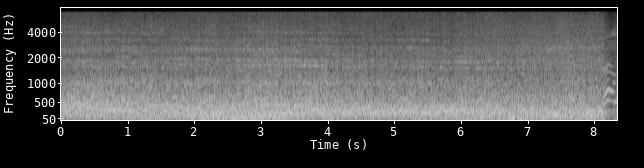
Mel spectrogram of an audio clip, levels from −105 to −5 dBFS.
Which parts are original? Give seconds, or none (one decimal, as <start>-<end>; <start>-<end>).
0.0-6.4; 7.6-8.4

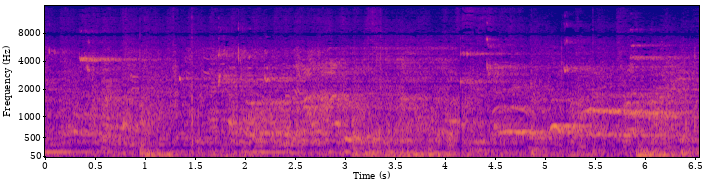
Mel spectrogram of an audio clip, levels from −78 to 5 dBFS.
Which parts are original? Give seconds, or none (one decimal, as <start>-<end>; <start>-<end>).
0.0-2.8; 4.3-6.5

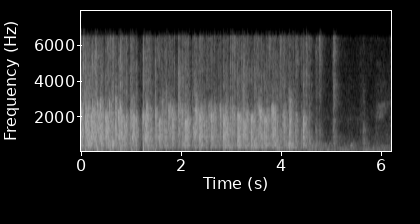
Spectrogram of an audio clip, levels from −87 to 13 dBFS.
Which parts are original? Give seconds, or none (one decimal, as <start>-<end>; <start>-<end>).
0.0-2.1; 2.6-4.3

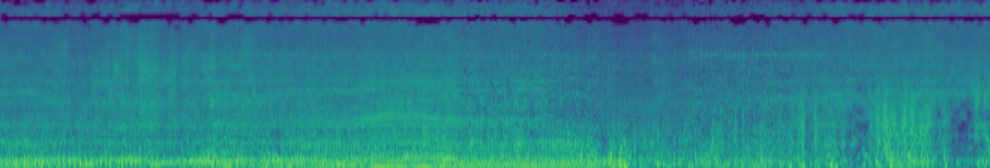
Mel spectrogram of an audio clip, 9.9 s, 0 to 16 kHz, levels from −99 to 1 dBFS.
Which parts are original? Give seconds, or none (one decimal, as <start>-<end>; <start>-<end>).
4.6-6.0; 6.9-7.9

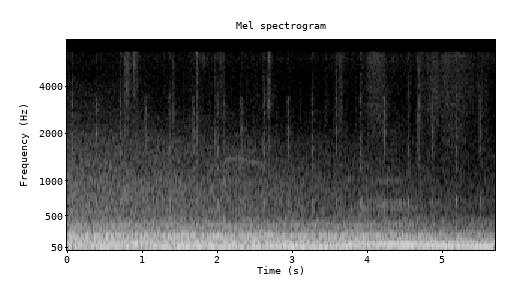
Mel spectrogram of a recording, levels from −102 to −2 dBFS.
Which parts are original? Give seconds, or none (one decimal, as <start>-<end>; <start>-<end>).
0.0-5.7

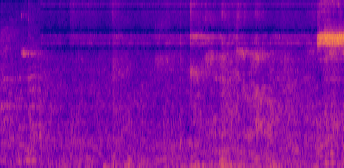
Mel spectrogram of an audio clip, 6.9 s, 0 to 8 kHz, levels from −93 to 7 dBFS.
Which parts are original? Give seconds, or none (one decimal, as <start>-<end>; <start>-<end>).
0.0-0.8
